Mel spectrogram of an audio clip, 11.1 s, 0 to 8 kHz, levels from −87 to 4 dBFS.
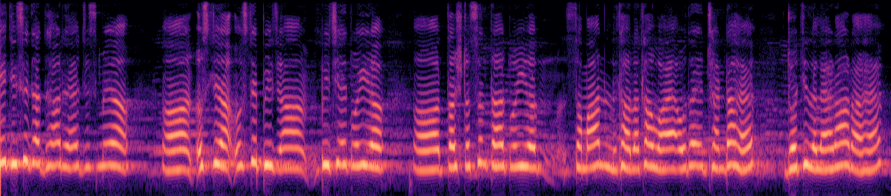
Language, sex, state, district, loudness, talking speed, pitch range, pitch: Hindi, male, Bihar, Muzaffarpur, -15 LUFS, 140 wpm, 295-340 Hz, 315 Hz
